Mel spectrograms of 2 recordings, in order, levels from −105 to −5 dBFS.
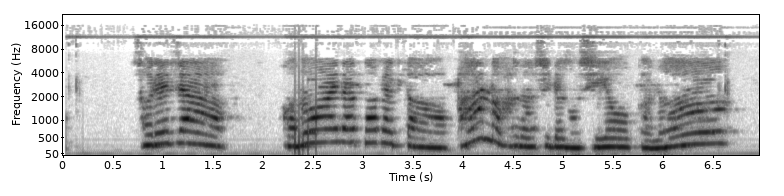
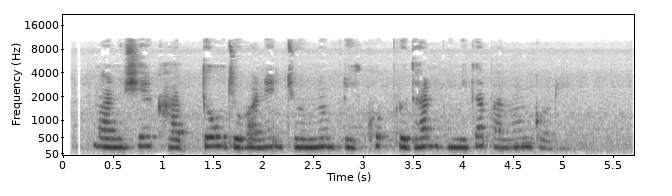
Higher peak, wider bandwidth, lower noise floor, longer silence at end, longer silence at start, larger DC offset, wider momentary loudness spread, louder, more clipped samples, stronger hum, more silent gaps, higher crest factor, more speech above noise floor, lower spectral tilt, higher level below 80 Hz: first, -6 dBFS vs -20 dBFS; first, 16.5 kHz vs 11 kHz; second, -49 dBFS vs -59 dBFS; about the same, 0.2 s vs 0.2 s; second, 0.05 s vs 0.3 s; neither; about the same, 8 LU vs 9 LU; first, -21 LUFS vs -35 LUFS; neither; first, 50 Hz at -65 dBFS vs none; neither; about the same, 16 dB vs 16 dB; first, 28 dB vs 24 dB; about the same, -4 dB/octave vs -4 dB/octave; first, -58 dBFS vs -84 dBFS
